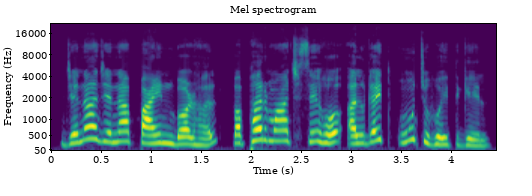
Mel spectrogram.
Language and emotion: Maithili, neutral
